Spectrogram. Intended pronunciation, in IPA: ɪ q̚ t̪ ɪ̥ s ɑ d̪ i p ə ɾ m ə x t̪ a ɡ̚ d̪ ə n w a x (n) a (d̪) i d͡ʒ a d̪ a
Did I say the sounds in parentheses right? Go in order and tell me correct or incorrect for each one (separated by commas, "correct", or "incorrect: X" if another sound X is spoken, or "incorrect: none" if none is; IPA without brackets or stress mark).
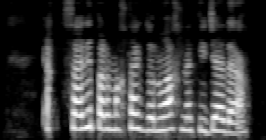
correct, incorrect: t̪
